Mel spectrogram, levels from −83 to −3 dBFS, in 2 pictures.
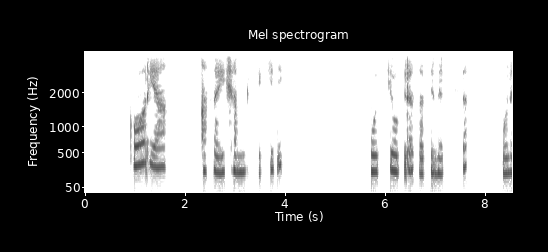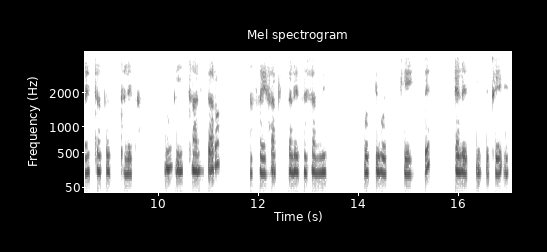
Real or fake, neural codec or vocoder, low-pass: fake; vocoder, 24 kHz, 100 mel bands, Vocos; 3.6 kHz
